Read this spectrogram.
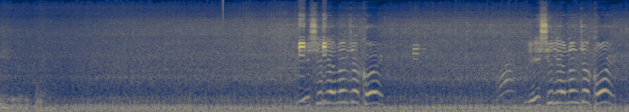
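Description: A motorcycle engine idles with a steady low rumble close by.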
